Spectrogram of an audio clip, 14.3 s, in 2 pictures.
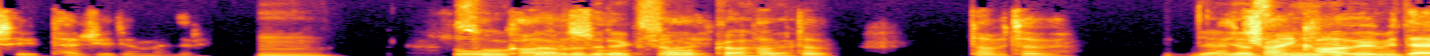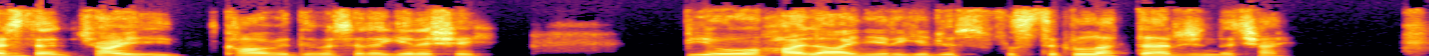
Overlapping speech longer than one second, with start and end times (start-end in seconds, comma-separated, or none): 2.3-4.0, 6.1-7.3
